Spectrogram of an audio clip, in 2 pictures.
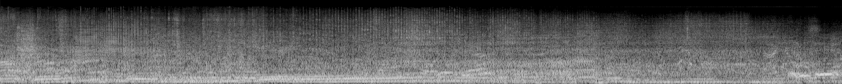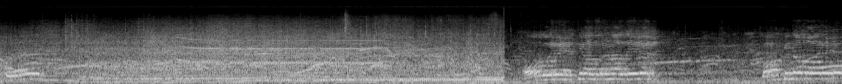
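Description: Several racing car engines roar and rev nearby, outdoors.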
